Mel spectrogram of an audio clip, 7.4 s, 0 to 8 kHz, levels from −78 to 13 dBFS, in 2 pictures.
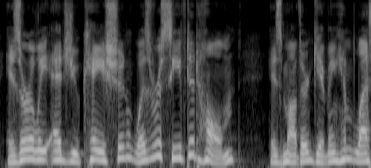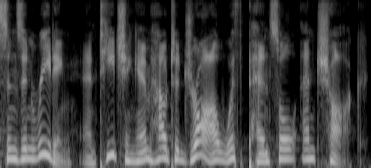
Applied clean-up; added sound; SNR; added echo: none; none; none; none.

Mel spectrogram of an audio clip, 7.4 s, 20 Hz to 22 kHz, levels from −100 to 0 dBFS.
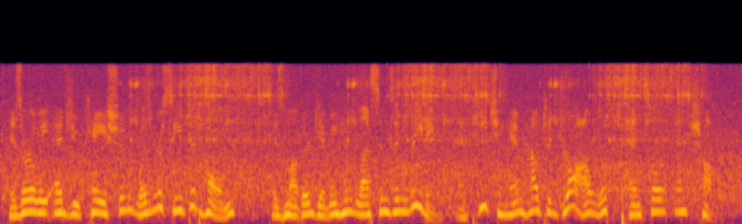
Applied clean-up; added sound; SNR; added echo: none; Coin (dropping) / Glass + Stream; 5 dB; none.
